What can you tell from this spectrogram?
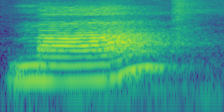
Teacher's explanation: Pode observar que ela termina com M. Então, o som desse O tem que ser nasal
